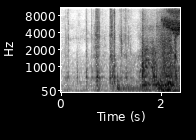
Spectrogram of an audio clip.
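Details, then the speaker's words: 1997 Rover 200 R3 K-Series, sat outdoors a day or two, cold start after immobilizer reset: brief high-pitched squeal over the cranking and catch; alternator belt squeal, owner suspects from sitting. "Oh, well, a little bit of alternator belt squeal there as well. That's probably because it's been sat in my garden for a day or two."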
